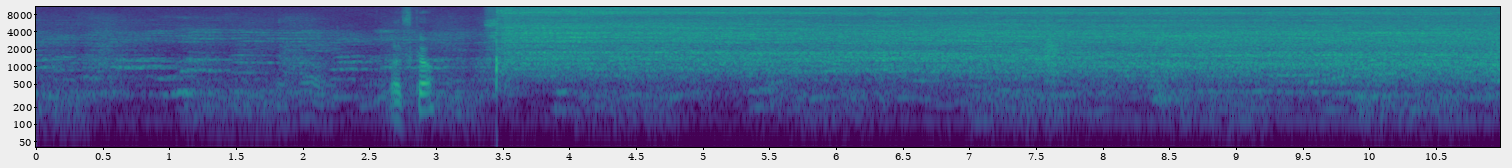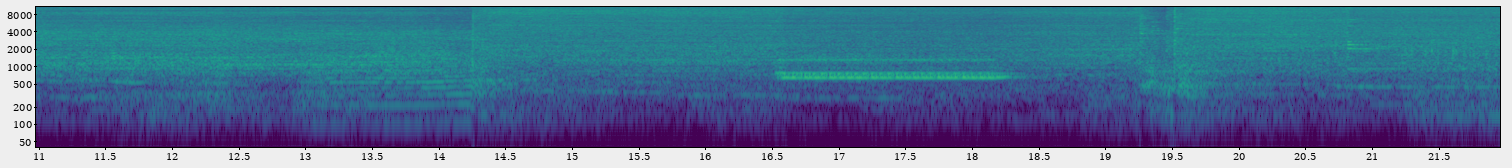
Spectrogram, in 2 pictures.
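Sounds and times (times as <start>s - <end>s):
compressed air hissing: 3.4s - 13.0s, 14.3s - 16.8s
faint tone: 16.6s - 18.4s.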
